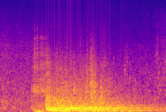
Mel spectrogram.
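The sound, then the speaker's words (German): A sailing ship runs onto a reef with a heavy crash: a loud low boom swells into a sustained, rumbling crunch with a deep droning tone beneath, fading slightly toward the end. “Rums, sagte das Schiff, denn es saß auf einem Riff.”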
